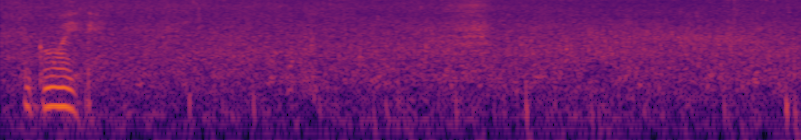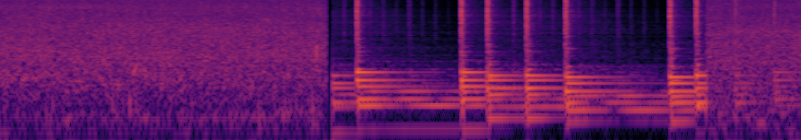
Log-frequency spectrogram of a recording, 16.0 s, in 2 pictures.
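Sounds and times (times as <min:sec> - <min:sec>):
stream water rushing: 0:00.0 - 0:11.3, 0:15.0 - 0:16.0.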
